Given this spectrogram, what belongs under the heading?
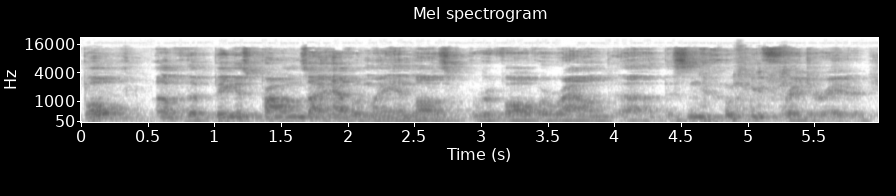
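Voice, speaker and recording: A man in his sixties doing a stand-up set, rambling and self-deprecating with lots of halting fillers. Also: on the low side, dark tone, a little hiss or hum. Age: 60s. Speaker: stand-up comedian. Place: live comedy venue with audience laughing. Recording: echoey room, mic at a distance, crowd laughter.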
